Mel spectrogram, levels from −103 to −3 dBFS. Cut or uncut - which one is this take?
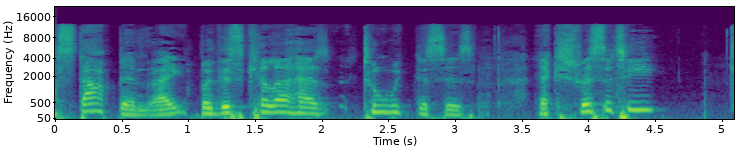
cut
